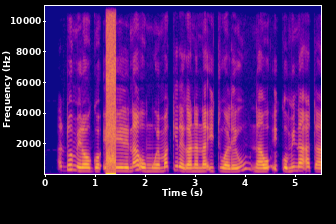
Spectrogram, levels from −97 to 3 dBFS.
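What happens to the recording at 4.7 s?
Nothing goes wrong at 4.7 s; the speech plays through that moment cleanly, with no dropout, click or distortion.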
